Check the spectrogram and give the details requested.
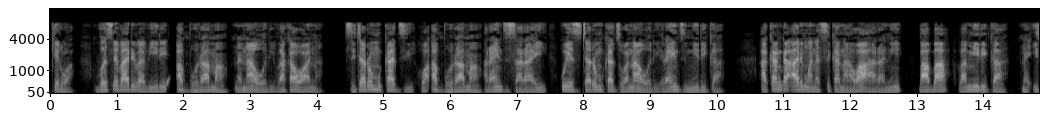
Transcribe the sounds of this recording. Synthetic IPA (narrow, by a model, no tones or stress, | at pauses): w | ʋo̞se̞ʋaɾiʋaʋiɾiabʱuɾamananaɦo̞ɾiʋakawaːna | z̥itaɾo̞mukad͡ziwaʔabʱuɾamaɾainzisaɾaːi | uje̞zitaɾo̞mukad͡ziwanaɦoɾirainzimiɾiːka | akaŋɡaːɾimwanasikanawaɦaɾani | ɓaɓaʋamiɾika | naʔi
